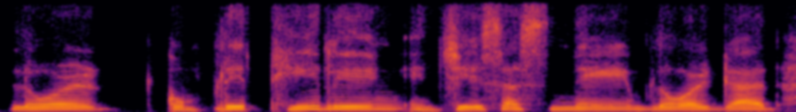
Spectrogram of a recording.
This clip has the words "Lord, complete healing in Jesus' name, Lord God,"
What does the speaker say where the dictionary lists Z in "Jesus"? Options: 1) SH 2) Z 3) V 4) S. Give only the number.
4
